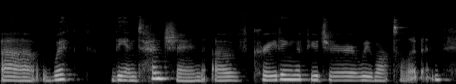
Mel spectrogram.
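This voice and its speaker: Fairly low-pitched woman with a dark, mellow tone and ordinary pitch variation. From US Midwest, St Louis Missouri. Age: 20s. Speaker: eyewear designer and artist. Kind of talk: online presentation.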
